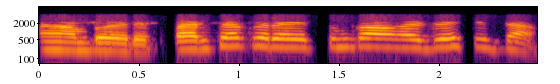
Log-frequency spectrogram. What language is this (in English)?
Konkani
